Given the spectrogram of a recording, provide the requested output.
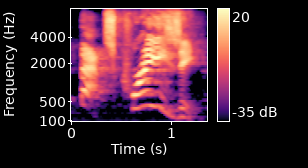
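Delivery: high, slow, shocked mother's cry; mother's outburst. Retold or imitated. Mother quoting the pay, high and slow. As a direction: play mum's high-pitched disbelief. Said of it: "and she went".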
